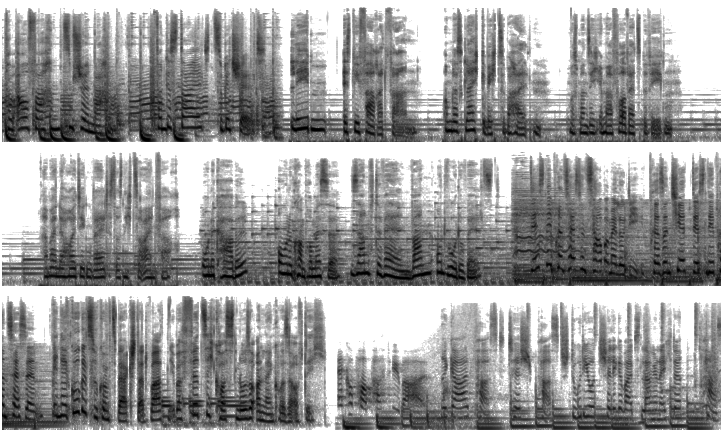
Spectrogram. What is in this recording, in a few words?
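Montage German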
